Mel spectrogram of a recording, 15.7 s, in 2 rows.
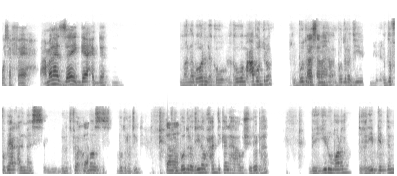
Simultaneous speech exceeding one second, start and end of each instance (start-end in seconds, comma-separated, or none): none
